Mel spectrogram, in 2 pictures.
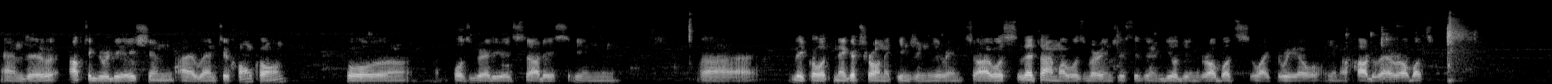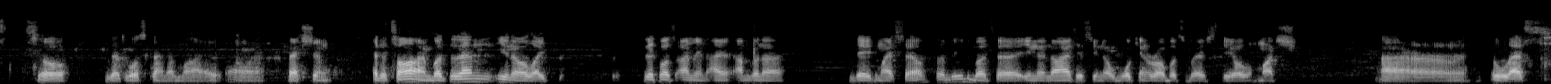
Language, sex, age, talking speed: English, male, 20-39, 155 wpm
